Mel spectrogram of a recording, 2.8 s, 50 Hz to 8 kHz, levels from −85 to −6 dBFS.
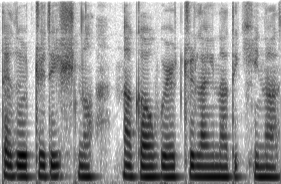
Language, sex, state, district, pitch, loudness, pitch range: Nagamese, female, Nagaland, Kohima, 170 Hz, -14 LUFS, 170-175 Hz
